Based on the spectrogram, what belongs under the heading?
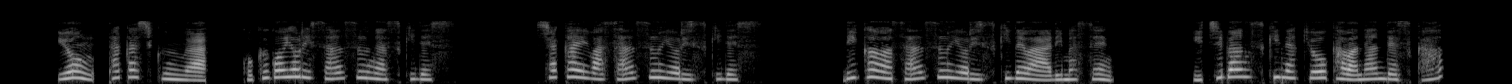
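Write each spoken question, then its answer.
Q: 一番好きな教科は何ですか?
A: 社会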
